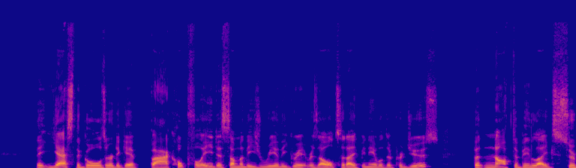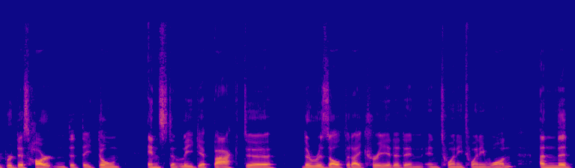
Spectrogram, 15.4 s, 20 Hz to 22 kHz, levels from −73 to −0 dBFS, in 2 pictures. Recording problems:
uneven, jittery; strongly; from 1 to 12 s

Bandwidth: 19 kHz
